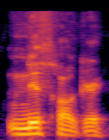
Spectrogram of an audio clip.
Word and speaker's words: Nidhogg: me look this up you guys are all pronouncing that r at the end and I gotta is that intentional it's I I I looked up the the phonetic pronunciation and the D is actually like a th so if I'm remembering correctly I think it's nith hoger okay that's what it should be got it got it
